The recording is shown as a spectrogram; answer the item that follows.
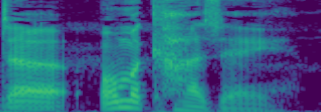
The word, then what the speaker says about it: omakase: We're talking about nigiri and vinegar, rice and vinegar, and I want to talk about omakase.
